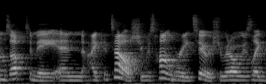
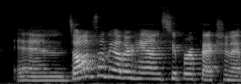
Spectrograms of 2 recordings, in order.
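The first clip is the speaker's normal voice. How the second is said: plain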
